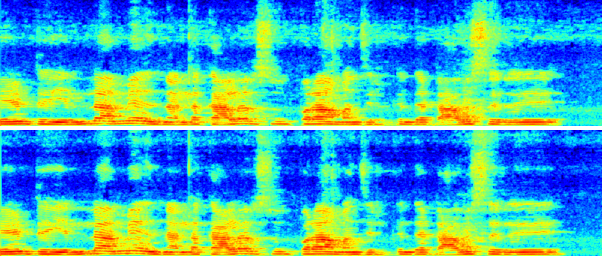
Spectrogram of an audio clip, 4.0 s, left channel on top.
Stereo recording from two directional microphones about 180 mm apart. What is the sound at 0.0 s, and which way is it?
A woman's voice, 30° right (ahead or behind).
